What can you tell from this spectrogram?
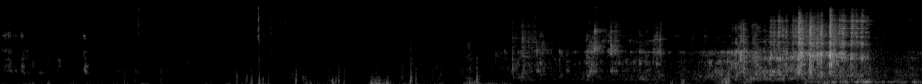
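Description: Engine hoist and its lifting chain being unhooked and moved: scattered light metal clinks and knocks, building after about five seconds into a couple of seconds of dense metallic rattling and clatter that stops shortly before the end.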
